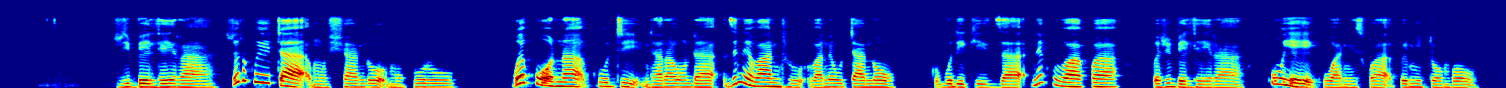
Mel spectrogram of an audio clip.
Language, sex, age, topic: Ndau, female, 25-35, health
